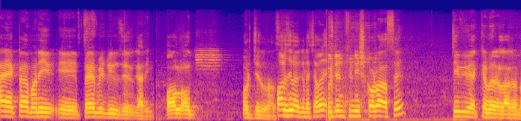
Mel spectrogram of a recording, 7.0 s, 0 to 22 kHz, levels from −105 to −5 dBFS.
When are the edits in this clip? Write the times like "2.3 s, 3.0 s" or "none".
2.0 s, 4.4 s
